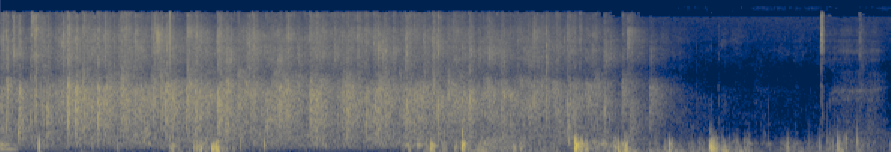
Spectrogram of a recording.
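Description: An audience claps steadily for about six seconds, a dense wash of many hands in a room, then the applause fades out quickly, leaving a few scattered thumps and shuffling.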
